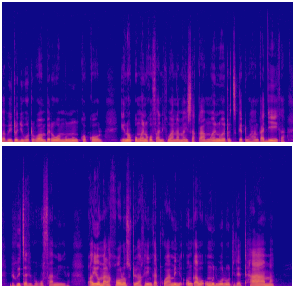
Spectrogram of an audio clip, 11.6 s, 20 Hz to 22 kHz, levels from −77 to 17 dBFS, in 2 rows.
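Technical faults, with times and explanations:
No technical faults can be heard in this speech.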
